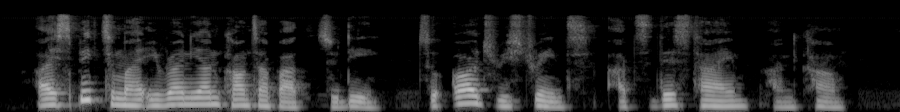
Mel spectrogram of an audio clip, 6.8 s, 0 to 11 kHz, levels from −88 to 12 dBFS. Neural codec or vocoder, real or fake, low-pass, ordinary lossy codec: none; real; 7.2 kHz; none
